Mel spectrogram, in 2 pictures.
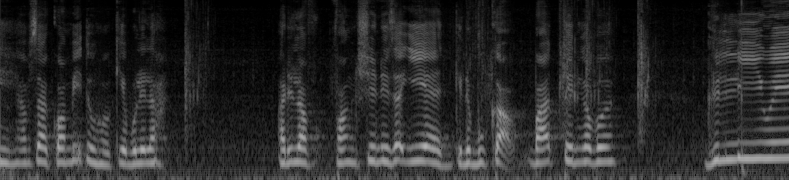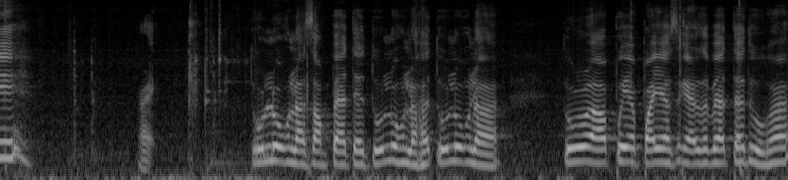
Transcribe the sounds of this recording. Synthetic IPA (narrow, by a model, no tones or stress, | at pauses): eapasakuambɪʔt̪uokebolɛɦlah | adəlahfaŋsəndisaʔ̚ɡiɛnkənəbukaʔbat̪ənkaap̬əɡəliwe | ɹajt̪̚t̪olʊŋlahsampajat̪at̪olʊŋlaht̪olɔŋlah | t̪oloŋlaɦapəjaŋpajahsaŋat̪̚sampajat̪at̪ua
